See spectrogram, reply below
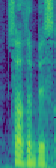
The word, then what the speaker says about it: Sotheby's: Aber es wird verkauft oder versteigert, kann man ja eigentlich fast sagen, über, ja, Sotheby's? Ja, genau. – Also laut Lautschrift wird es Sotheby's ausgesprochen.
